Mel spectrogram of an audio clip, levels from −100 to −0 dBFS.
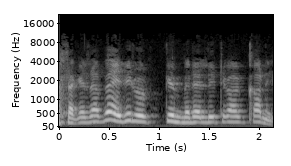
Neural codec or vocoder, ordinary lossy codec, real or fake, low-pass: none; MP3, 48 kbps; real; 19.8 kHz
